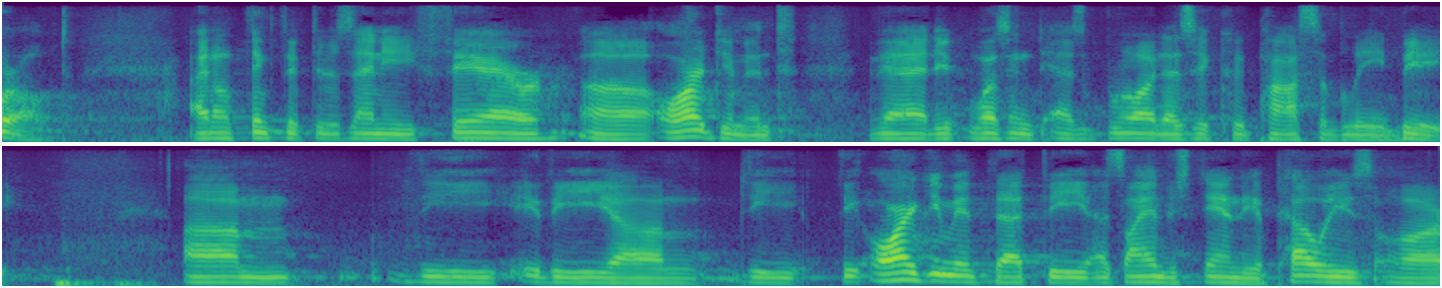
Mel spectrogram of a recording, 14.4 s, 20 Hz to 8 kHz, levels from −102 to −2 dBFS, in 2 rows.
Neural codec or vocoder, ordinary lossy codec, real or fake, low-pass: codec, 16 kHz, 2 kbps, X-Codec, HuBERT features, trained on general audio; MP3, 64 kbps; fake; 7.2 kHz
